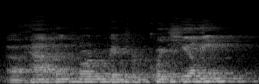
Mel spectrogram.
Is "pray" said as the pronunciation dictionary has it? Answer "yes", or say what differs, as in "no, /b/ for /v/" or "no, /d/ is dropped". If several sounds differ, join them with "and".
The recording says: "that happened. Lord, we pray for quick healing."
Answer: no, /ɹ/ is dropped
